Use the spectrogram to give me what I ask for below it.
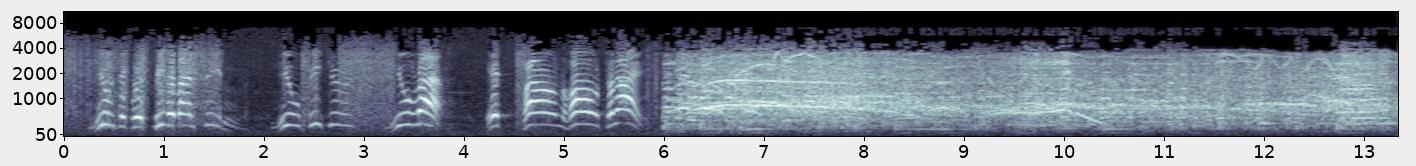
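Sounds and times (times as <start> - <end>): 
speech: 0.3 - 7.8
crowd cheering and shouting: 6.0 - 13.3
scattered whoops: 6.0 - 13.3.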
